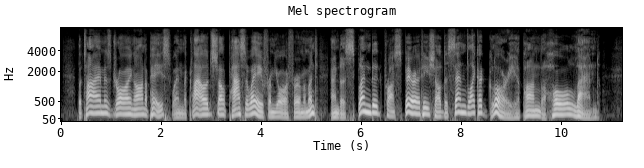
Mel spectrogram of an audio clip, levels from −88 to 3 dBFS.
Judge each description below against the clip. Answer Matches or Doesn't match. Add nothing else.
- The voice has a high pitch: Doesn't match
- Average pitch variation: Doesn't match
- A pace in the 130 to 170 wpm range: Matches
